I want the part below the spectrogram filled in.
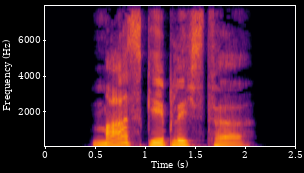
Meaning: inflection of maßgeblich: 1. strong/mixed nominative/accusative feminine singular superlative degree 2. strong nominative/accusative plural superlative degree
- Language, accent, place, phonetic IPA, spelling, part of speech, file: German, Germany, Berlin, [ˈmaːsˌɡeːplɪçstə], maßgeblichste, adjective, De-maßgeblichste.ogg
